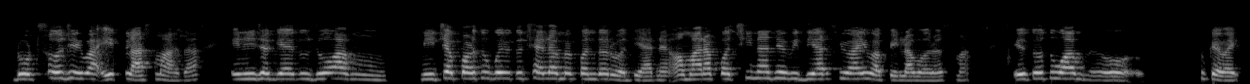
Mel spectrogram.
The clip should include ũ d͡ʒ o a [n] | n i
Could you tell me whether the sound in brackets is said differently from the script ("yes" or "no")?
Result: yes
